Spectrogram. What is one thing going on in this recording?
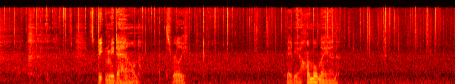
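A small fire crackles and pops softly.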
